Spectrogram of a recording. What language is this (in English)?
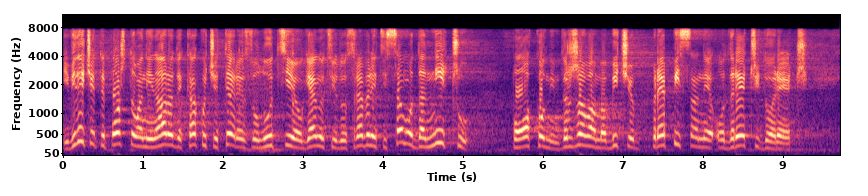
Serbian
